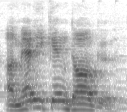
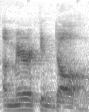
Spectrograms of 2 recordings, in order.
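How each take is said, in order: First: It is said with a Japanese accent. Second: It is said with an English accent.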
